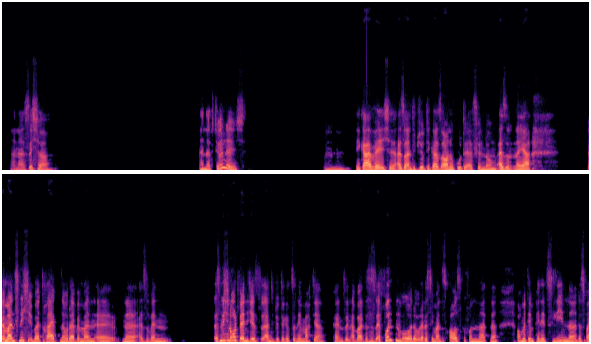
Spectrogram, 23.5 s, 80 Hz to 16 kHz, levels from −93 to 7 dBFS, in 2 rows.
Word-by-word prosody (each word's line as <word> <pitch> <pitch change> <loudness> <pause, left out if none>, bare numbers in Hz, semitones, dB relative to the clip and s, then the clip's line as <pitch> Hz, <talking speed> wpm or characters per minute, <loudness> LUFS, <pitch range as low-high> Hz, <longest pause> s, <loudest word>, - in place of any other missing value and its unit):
Ja, 180 -2 -17
na 165 -1 -9
sicher. 170 -3 -4 2.9
Ja, 205 - +1
natürlich. 200 - -1 1.6
Mhm, 195 0 -9
egal 205 +5 +6
welche. 175 -1 +2
Also, 180 +1 +3
Antibiotika 195 +5 +1
ist 220 - -2
auch 220 -1 +7
'ne 205 -2 +3
gute 180 0 -2
Erfindung, 185 +3 -1
also, 185 -3 +3
na 200 0 -2
ja 190 0 +4 1.2
wenn 225 +1 +4
man's 240 0 +6
nicht 255 -3 0
übertreibt, 225 +3 +1
ne, 210 0 -1
oder 205 -1 +2
wenn 195 0 -4
man, 205 0 0
äh 195 0 -4
ne, 205 +2 -2
also, 190 +1 -8
wenn 195 +1 -4 0.8
es 240 0 -1
nicht 290 +3 +2
notwendig 235 -6 +4
ist, 215 0 0
Antibiotika 205 0 -3
zu 195 - -6
nehmen, 190 0 -3
macht 185 0 -5
ja 180 -2 -5 0.2
keinen 175 -2 -5
Sinn. 175 -1 -6
Aber 170 -2 0
dass 185 +2 -8
es 190 0 -6
erfunden 290 -2 +1
wurde 225 -1 +3
oder 185 0 0
dass 190 0 -3
jemand 175 -4 -3
das 175 - -20
rausgefunden 215 -2 -1
hat, 190 0 -4
ne? 200 +2 -4 0.4
Auch 190 - -4
mit 215 0 +2
dem 210 -1 +2
Penicillin, 215 +3 -2
ne, 210 +2 +1
das 220 - -5
war 195 - +1
200 Hz, 155 wpm, -22 LUFS, 185-220 Hz, 2.9 s, auch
